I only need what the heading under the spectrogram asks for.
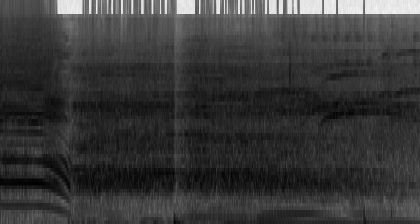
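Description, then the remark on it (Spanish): A large crowd erupts in loud, joyful shouting and cheering, with a rising-and-falling whoop at the start, then a sustained roar of voices over low, steady musical tones. “Se oye un grito de júbilo.”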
